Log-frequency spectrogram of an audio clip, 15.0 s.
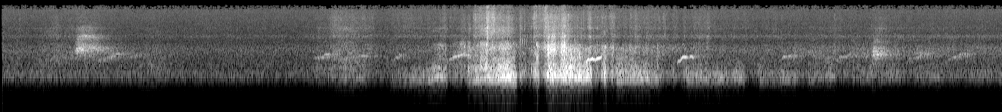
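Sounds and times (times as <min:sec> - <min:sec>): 
raccoon: 0:01.0 - 0:02.3, 0:04.7 - 0:14.7.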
